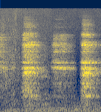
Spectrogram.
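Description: A young girl gasps softly nearby.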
